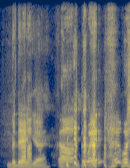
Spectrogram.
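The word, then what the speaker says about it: Badie: not bad or they the way he pronounces is Bedet. Bedet.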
